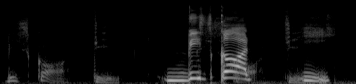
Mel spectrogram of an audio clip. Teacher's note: You do want to stress on the middle syllable and on the double T.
